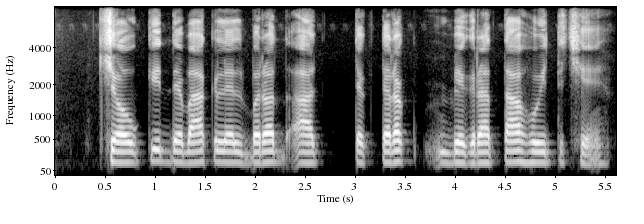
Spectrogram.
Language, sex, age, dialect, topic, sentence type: Maithili, male, 18-24, Southern/Standard, agriculture, statement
